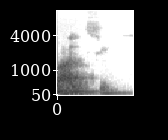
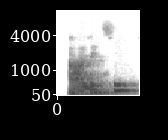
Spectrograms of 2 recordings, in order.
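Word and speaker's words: א: Aleph, não tem som.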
